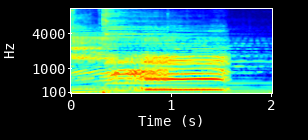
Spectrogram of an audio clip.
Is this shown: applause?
no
